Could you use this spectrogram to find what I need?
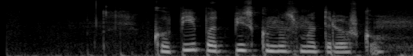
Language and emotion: Russian, neutral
